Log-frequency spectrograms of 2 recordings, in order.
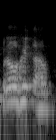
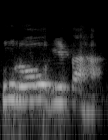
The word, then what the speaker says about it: Purohita: You are saying Prohita, Purohita. Purohita.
